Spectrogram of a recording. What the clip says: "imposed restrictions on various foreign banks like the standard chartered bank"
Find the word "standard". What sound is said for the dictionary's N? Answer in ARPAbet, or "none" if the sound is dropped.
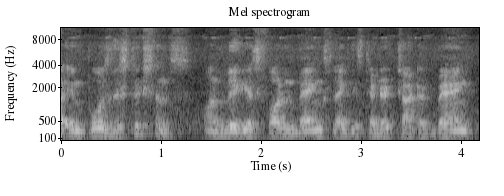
none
